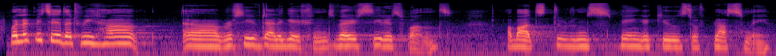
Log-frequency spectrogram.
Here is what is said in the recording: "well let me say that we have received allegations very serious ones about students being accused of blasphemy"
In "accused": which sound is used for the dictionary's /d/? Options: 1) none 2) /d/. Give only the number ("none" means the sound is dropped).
2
